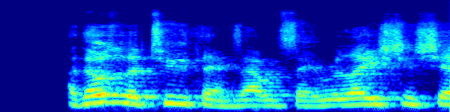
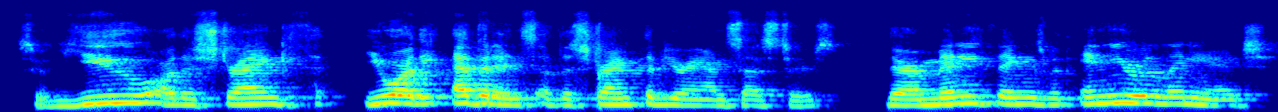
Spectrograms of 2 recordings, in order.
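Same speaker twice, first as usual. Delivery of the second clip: ordinary talk, nothing marked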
